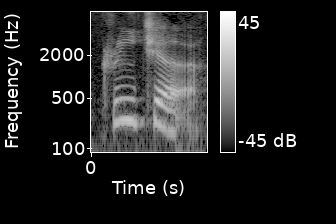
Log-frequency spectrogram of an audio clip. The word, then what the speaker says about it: creature: Next, creature, C-R-E-A-T-U-R-E. Now, although it is C-R-E-A, we don't say creature, we say creature.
